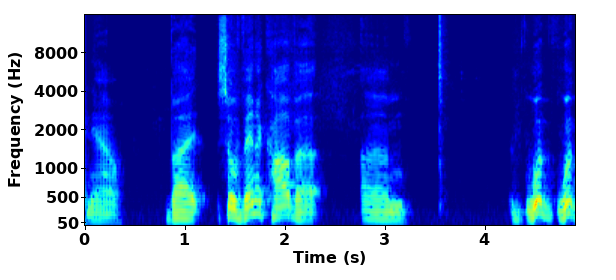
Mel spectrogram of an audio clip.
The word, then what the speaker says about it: vena cava: you know not not right now but so vena cava um what what vena cava is and it's actually pronounced vena cava it's actually like the big huge vein that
